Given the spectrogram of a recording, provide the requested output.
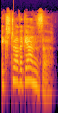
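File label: "extravaganza", British English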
